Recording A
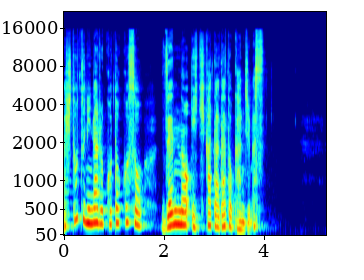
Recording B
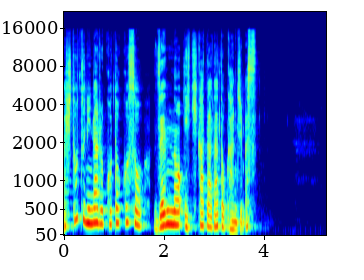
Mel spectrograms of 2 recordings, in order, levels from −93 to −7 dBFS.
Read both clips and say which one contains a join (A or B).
B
